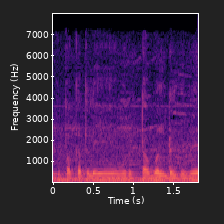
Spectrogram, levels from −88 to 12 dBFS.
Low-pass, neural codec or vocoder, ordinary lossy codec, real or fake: 7.2 kHz; none; MP3, 48 kbps; real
